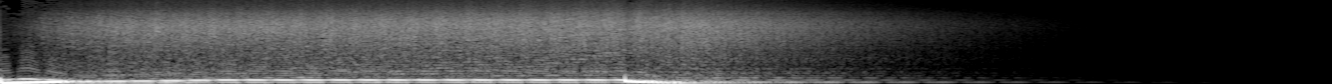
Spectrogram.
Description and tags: A bassy charging up sounds, for example for a futuristic weapon or generator.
